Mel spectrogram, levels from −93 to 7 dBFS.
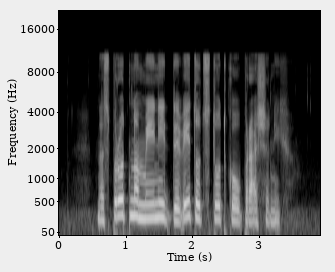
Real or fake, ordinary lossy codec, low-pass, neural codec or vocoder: real; none; none; none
